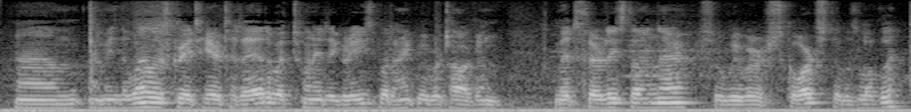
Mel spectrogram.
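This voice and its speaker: Very fast, monotone, flat delivery amid noticeable background noise and audible room echo. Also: man, very deep, low pitch for a man. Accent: Derry. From Northern Ireland, Derry. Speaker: friend of the host. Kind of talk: casual chat.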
